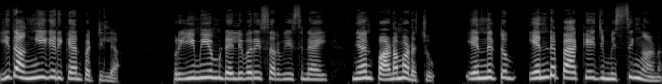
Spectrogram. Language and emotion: Malayalam, angry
